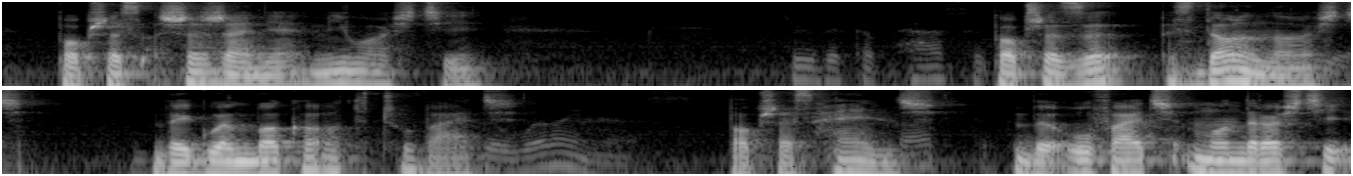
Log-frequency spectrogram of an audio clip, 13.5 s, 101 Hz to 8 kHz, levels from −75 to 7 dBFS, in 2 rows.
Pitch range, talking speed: 95-115 Hz, 60 wpm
